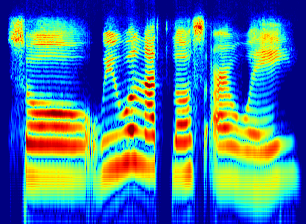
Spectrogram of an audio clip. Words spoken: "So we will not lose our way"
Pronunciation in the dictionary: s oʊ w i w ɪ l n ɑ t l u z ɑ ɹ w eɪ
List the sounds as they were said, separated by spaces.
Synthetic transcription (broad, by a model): s oʊ w i w ɪ l n ɑ t l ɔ s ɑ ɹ w eɪ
